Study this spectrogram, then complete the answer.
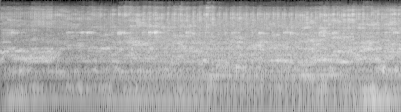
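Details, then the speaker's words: Poulan Pro leaf blower, small two-stroke, running after fuel line replacement; idle adjusted via low idle screw nearest the block, engine winding down as screw turned; steady, even idle without surging or dying, low-speed mixture about right. "Now, if you listen, you'll hear it change as I turn it. I'm not going to turn it much, just a little bit. I hear it winding down."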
